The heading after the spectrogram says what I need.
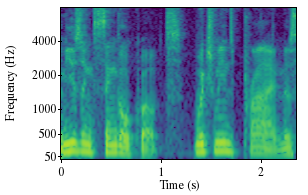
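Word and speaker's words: ′: V4 and going no it's readable yeah it's pronounced Prime I'm saying I use single quotes and it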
